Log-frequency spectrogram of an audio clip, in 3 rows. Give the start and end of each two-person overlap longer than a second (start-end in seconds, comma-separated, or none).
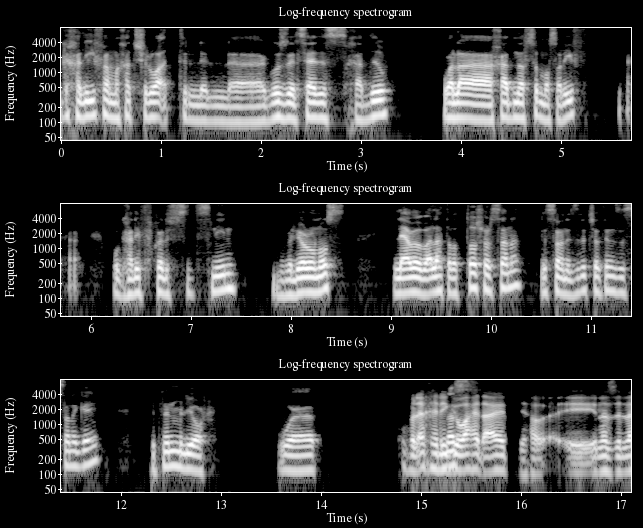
none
